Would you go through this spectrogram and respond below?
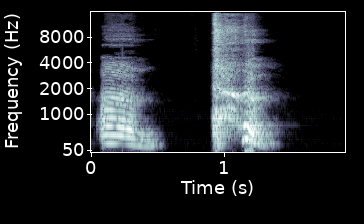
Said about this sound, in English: Why am I, like, coughing?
